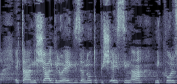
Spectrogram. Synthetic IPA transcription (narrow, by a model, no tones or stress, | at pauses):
ethaniʃaːlɡiluje̞jɡizanutupiʃʔe̞jsinʔa | mikʰo̞l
